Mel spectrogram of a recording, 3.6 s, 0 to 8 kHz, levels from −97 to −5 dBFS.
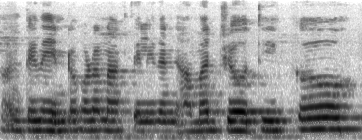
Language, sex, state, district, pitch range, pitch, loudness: Telugu, female, Andhra Pradesh, Guntur, 205-215 Hz, 210 Hz, -15 LUFS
